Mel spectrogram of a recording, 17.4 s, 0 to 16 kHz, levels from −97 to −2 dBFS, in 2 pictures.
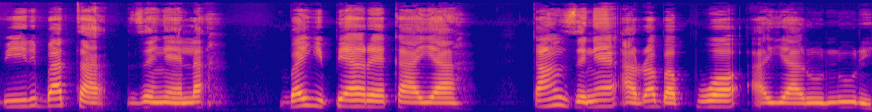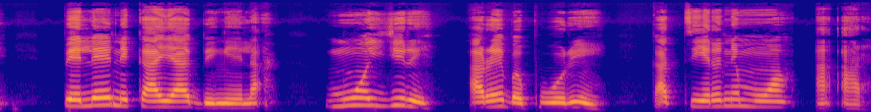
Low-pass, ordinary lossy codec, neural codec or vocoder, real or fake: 14.4 kHz; MP3, 96 kbps; none; real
